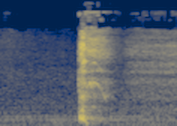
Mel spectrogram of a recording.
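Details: In a staged comedy skit, an adult son gives one short, sharp cough beside his mother in a quiet room and says he is not sick, just clearing his throat: a cough.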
